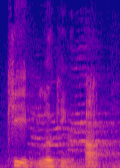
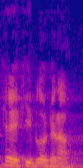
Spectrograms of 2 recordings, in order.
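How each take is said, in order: First: It is said slowly with deep, earnest meaning. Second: It is said lightly, like a cheery cliché.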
